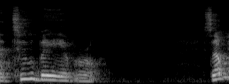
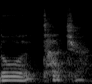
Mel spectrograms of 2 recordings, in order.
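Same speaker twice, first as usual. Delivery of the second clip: quiet prayer; 9 dB quieter than usual. Retold or imitated. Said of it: "I said".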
